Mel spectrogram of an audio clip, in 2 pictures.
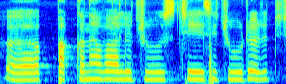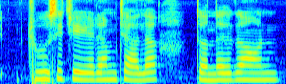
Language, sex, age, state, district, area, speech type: Telugu, female, 18-30, Telangana, Yadadri Bhuvanagiri, urban, spontaneous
